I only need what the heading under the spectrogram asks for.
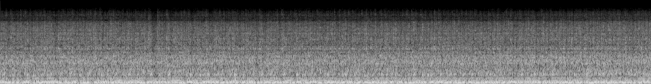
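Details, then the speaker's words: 1953 Studebaker Starliner, off the road possibly 45 years, odometer 38,360 miles, first start after new 6 V solenoid and distilled water added: low, fairly steady idle, slight unevenness, no knocks or misses, no water leaks; still needs plugs, wires, points, carburetor kit. "It's alive. It's not too bad. Don't think it's running pretty even. Not throwing any water out."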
